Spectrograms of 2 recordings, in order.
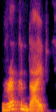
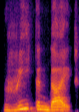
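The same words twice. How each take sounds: First: "recondite" said REK-on-dite, short E like "wreck"; corrected recondite. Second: "recondite" said REE-kon-dite, long EE first vowel; the slow first try, "recondite" with REE; reading it before the coach's correction. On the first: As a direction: copy the coach: REK-on-dite. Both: Shown as a demonstration.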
